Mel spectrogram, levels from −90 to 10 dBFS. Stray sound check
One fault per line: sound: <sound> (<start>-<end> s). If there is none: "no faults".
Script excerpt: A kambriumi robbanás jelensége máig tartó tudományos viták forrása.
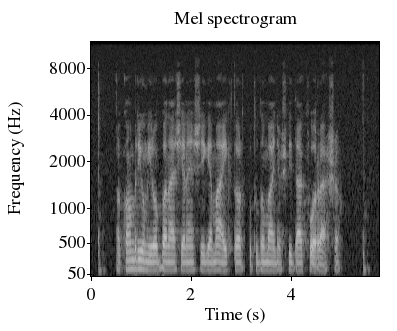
sound: dropout (3.1-3.2 s)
